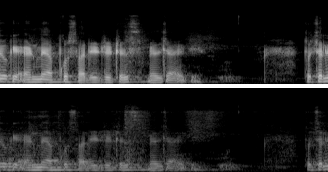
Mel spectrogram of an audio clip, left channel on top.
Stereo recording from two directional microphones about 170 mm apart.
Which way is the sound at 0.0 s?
45° left (ahead or behind).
